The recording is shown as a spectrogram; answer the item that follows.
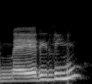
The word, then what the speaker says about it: Merlin: realmente é difícil mas se escreve mar mas se fala merda é Merlin é difícil mesmo mas sem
